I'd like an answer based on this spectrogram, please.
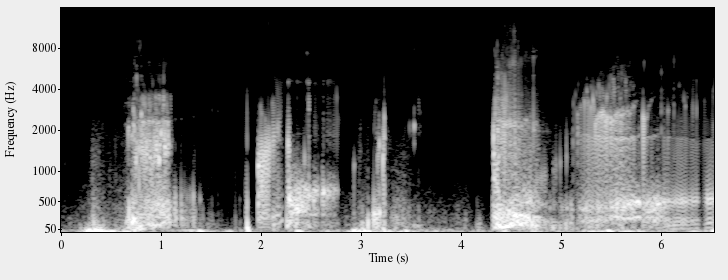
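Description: Gurgling, squelching rumbles rising and falling in bursts, with brief pops between them: loud stomach rumbling (borborygmi) from hunger, a normal sound.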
